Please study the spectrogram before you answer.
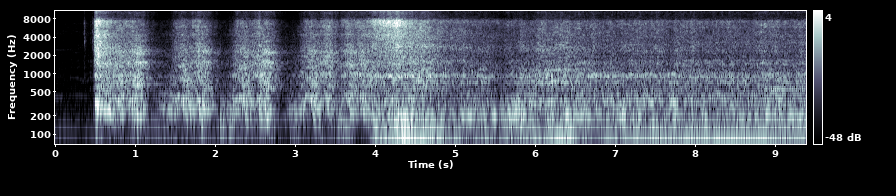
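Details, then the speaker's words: Renault Sandero 1.6 8-valve, owned one month, had not been starting: several seconds of uneven cranking before it catches into a rough, very loud noisy idle; owner has no idea of the noise's cause, possibly the head. "Ligou. Nossa, olha o barulho que ele tá fazendo. Pera aí, vamos ver. Ligou, consegui ligar ele não tava ligando."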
